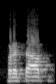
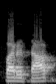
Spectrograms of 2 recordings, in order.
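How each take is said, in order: First: The word starts with the cluster 'pr'. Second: A vowel is inserted between 'p' and 'r'. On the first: The speaker calls it right. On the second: The speaker calls it wrong.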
